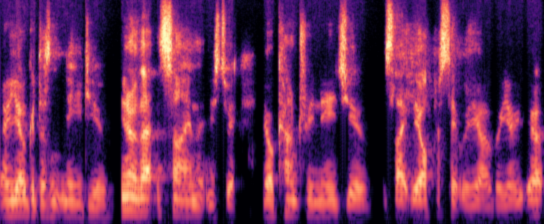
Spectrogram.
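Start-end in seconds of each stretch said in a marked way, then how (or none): none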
